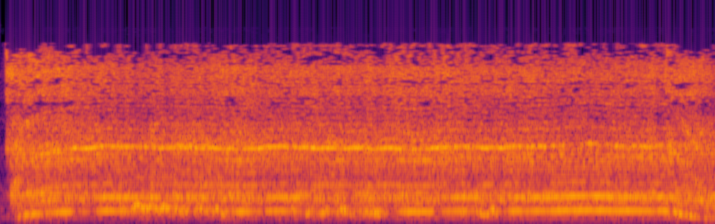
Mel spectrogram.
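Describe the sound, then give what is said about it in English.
A loud Black and Decker coffee machine grinds and whirs without pause for about seven seconds, a steady motor drone with a low hum that wavers slightly in pitch before cutting off at the end. “Are you making coffee with power tools?”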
